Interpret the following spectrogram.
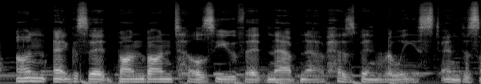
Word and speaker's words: Nabnab: calm him down it's also shown that nabnab is the correct pronunciation which is a relief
